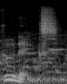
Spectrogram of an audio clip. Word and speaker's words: Fønix: Danish for Phoenix and I heard most Danes in the park pronounce it as Phoenix there's already several coasters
